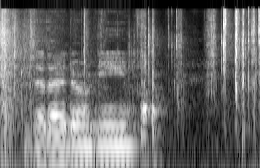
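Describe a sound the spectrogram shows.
Cards scrape against the inside of a box.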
